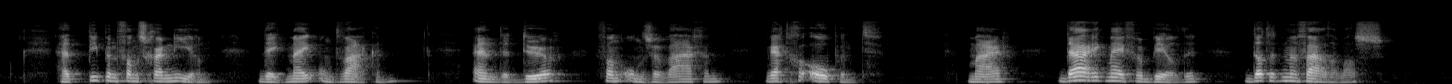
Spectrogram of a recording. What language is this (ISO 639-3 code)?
nld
